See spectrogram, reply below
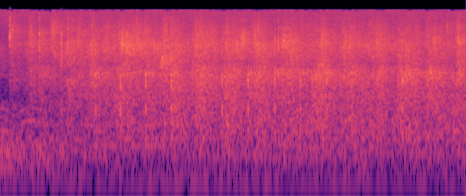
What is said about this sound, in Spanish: Un aplauso al Señor.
